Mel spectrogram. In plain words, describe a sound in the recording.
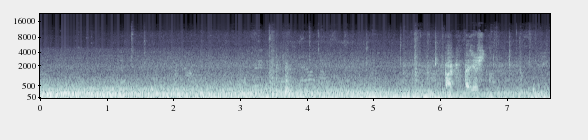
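A jet engine hums steadily nearby.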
